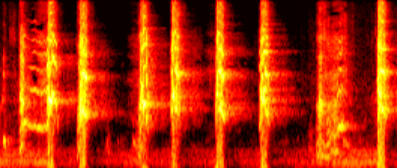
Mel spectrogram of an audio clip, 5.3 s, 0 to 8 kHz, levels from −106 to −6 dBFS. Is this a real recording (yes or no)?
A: yes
